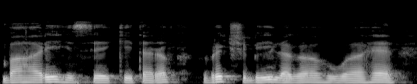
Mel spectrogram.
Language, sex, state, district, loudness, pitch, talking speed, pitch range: Hindi, male, Uttar Pradesh, Lucknow, -17 LUFS, 100 Hz, 130 wpm, 95-105 Hz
